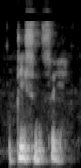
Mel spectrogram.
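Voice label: "decency", British English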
